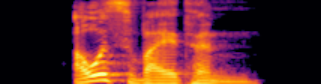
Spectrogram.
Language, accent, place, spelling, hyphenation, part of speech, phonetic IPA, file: German, Germany, Berlin, ausweiten, aus‧wei‧ten, verb, [ˈaʊsˌvaɪtn̩], De-ausweiten.ogg
- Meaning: 1. to expand, to widen, to extend, to stretch 2. to escalate, to broaden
